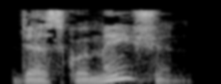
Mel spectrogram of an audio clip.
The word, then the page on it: desquamation: British English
